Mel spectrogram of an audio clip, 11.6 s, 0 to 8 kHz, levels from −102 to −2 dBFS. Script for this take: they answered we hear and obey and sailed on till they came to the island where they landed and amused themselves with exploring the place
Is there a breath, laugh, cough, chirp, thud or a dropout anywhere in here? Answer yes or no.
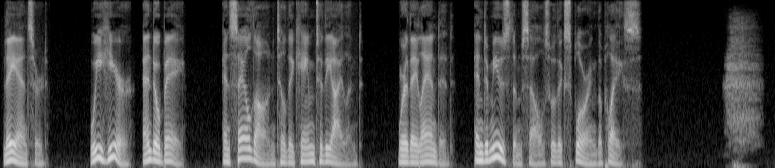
yes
